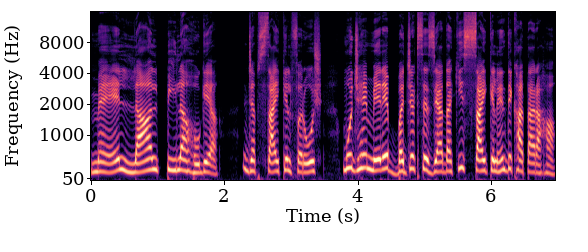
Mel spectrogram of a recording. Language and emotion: Urdu, angry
